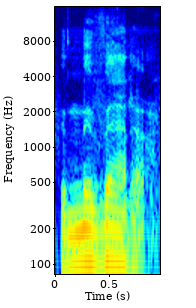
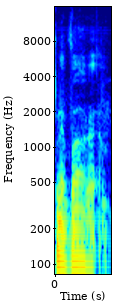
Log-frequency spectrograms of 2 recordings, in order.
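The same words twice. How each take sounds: First: The stressed vowel sounds like the vowel in 'at'. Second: The stressed vowel does not sound like 'at'. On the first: "Pronounce A like you would an at" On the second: "I like Nevada. It's easier to say"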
